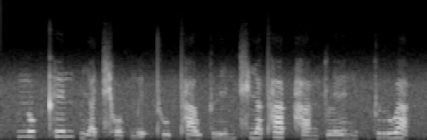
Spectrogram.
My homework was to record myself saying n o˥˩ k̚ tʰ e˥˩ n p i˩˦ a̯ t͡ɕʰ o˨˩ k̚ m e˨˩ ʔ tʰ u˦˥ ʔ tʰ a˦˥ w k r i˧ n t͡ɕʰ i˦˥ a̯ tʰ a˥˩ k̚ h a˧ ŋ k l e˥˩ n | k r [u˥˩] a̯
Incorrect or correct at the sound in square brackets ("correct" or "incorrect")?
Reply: correct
